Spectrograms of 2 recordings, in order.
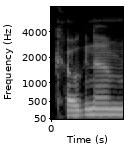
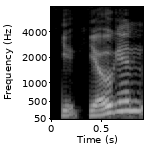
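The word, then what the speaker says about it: Keoghan: Barry Kogan. Oh, Kyogan.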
